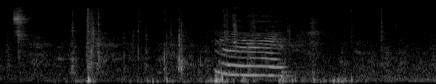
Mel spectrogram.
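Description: A pit bull giving one drawn-out, slightly falling whine about two seconds in, with a few faint clicks around it.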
